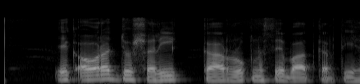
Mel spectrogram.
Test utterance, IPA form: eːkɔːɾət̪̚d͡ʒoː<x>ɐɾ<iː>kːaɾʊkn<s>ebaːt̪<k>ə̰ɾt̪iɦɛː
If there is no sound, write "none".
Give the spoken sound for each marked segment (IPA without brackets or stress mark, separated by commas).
ʃ, iː, s, k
